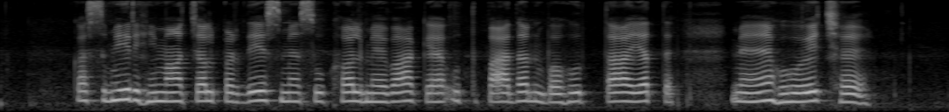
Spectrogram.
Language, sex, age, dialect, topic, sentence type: Maithili, female, 41-45, Eastern / Thethi, agriculture, statement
